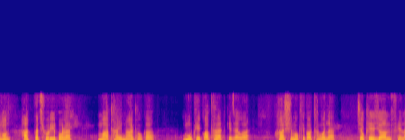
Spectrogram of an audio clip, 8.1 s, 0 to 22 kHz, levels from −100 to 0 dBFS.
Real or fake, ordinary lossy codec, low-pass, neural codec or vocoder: fake; none; 7.2 kHz; codec, 16 kHz in and 24 kHz out, 0.6 kbps, FireRedTTS-2 codec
